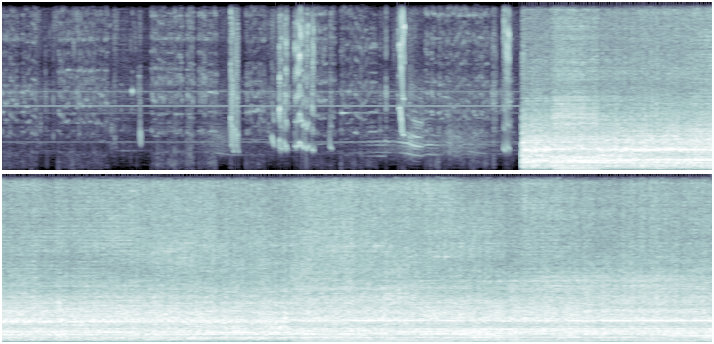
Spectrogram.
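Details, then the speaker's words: Sawmill motor: loud steady drone with rough beat about four times a second and thin whine, labouring because a spring was rubbing; sorting the spring made it much quieter; mill also suffered a gearbox failure. "you guys hear that that motor sounded awful right SHO oh where are we rubbing I can feel it this spring"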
